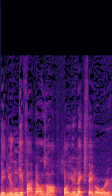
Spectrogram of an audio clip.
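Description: Light background noise is present. The speaker is a man. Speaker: gaming youtuber. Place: home room.

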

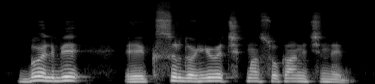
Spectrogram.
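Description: A man talks at a fairly slow pace, and his pitch varies in an ordinary way. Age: 20s. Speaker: recovering addict. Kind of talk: testimony. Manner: hesitant, many filler sounds.

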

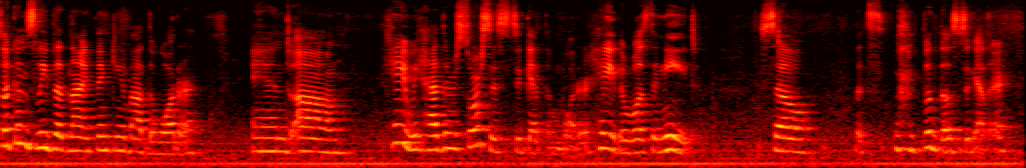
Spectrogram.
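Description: A woman speaks at a moderate pace with a fairly high pitch and ordinary pitch variation. Her long, frequent pauses fall over light background noise and audible room echo. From Ecuador. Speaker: college student; presenter. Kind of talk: class presentation. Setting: classroom. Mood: earnest, reflective. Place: classroom. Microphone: camera far.

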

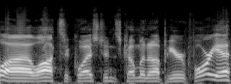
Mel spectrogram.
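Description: A man's bright, sharp tone comes through at a medium tempo. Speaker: sports play-by-play broadcaster and podcast host. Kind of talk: casual interview. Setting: studio.

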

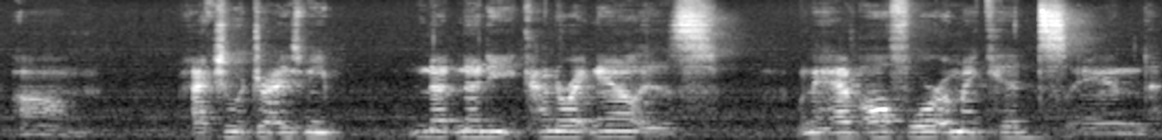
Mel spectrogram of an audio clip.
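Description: With audible room echo and light background noise, a man speaks in a monotone with flat intonation. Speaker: brain injury survivor. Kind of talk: interview answer. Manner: halting, pausing. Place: studio.

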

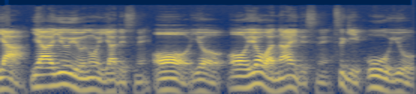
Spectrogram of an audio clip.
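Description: A man at a moderate pace, his pitch making very wide swings. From South Korea. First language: Korean (speaking Japanese). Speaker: language teacher YouTuber. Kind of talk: tutorial. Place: home room.

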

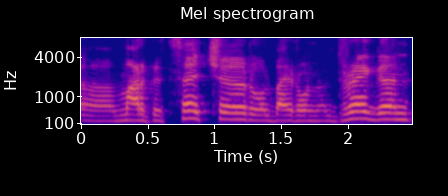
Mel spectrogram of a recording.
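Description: Against a quiet background, a woman speaks with fairly even intonation and a dark, mellow tone. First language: not Spanish (speaking Spanish). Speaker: economics professor. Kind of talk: lecture. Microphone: video call.

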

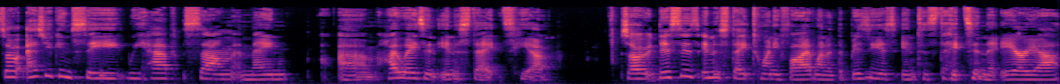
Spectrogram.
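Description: A woman's lively intonation at a fairly slow pace, over a quiet background. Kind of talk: tutorial. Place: home room. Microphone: webcam.

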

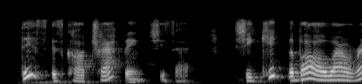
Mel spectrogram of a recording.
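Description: A natural reading voice is heard, and the background stays quiet.

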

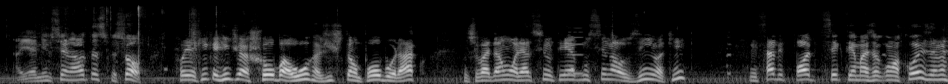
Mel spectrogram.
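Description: A man's high-pitched voice at a very fast pace, with ordinary pitch variation, light background noise and a dry sound with no echo. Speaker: treasure hunter vlogger. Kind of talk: casual vlog chat. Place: forest. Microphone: phone near.

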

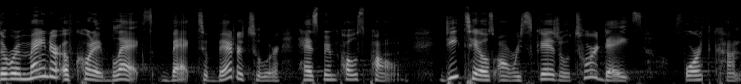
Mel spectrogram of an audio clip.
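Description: A woman with a slight Southern US accent speaks at a fairly high pitch and a moderate pace, her intonation lively. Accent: slight Southern twang. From US South, Huntsville, Alabama. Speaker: entertainment news presenter auditioning. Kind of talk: news reading. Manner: animated.

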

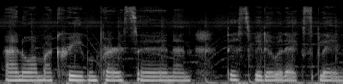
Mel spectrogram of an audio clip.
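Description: The speaker has a strong Jamaican accent and talks at a moderate pace. Music plays in the background. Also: woman. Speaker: vlogger. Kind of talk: casual vlog talk to camera.

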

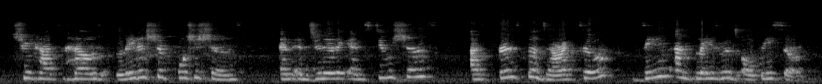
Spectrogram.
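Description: In a raised, projected voice, the speaker goes at a moderate pace with ordinary pitch variation. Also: woman, high pitch for a woman. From India. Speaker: student event emcee. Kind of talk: formal introduction. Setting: video call. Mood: formal, welcoming. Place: home room. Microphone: webcam.

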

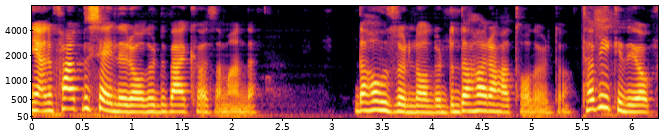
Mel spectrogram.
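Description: A woman talks at a moderate pace, and the background stays quiet. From Turkey, Çanakkale (Bayramiç); Turkey. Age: 20s. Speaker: tailor; interviewee. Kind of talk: documentary interview. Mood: reflective, somewhat emotional. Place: workshop.

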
